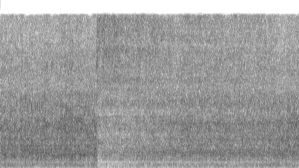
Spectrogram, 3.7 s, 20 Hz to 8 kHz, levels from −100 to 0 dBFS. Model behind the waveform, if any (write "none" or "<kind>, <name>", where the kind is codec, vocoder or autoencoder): vocoder, HiFi-GAN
